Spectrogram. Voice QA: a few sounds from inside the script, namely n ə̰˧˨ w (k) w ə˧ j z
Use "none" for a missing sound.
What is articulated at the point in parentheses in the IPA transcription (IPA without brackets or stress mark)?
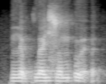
k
